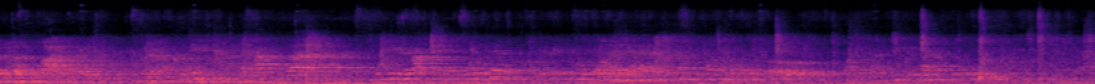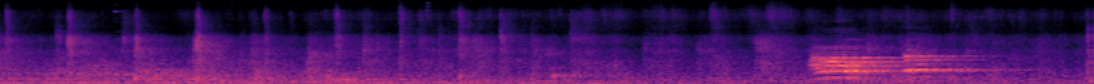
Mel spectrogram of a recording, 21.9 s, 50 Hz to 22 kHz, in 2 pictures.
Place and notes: Houli Station, 台中市后里區 - To the station platform
To the station platform direction, Footsteps, underground tunnel
22 January 2017, 11:13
